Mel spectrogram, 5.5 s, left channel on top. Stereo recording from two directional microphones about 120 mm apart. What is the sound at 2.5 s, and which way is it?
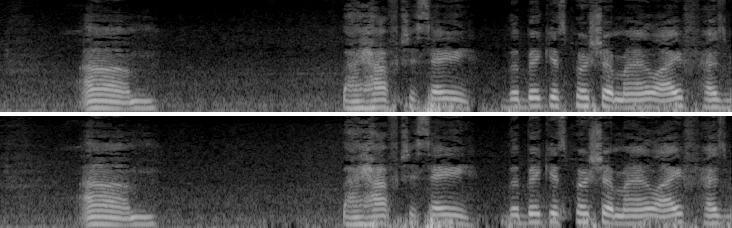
Speech, 15° right (ahead or behind).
